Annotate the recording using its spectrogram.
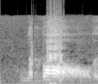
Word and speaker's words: Nabal: I suppose there's a number, but the man named Nabal is how you'd really say his name, 1 Samuel 25.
